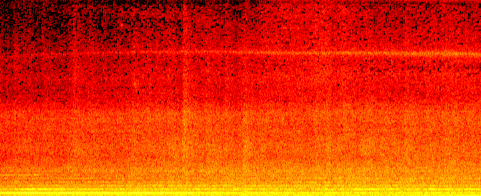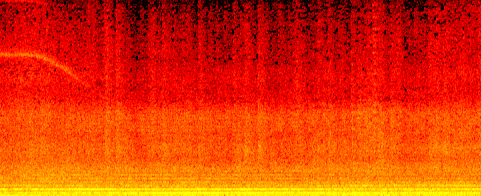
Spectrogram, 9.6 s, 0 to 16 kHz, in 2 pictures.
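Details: 2021 Marcopolo Torino S bus on Mercedes-Benz OF-1721 BlueTec 5 chassis, onboard while cruising: steady even-pitched hum over driveline rumble; growling rear differential.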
